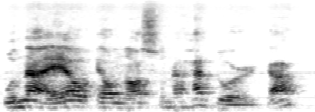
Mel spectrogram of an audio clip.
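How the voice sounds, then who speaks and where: A man's voice: mid-range voice, unhurried, highs cut off, a little hiss or hum. A middle-aged man with a Brazilian accent giving a casual literature lesson, informal and chatty, often checking in with his listeners. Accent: Brazilian Portuguese. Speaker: literature teacher. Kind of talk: casual classroom lecture.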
